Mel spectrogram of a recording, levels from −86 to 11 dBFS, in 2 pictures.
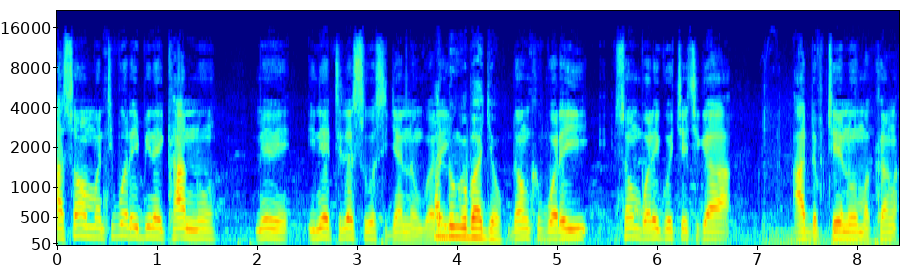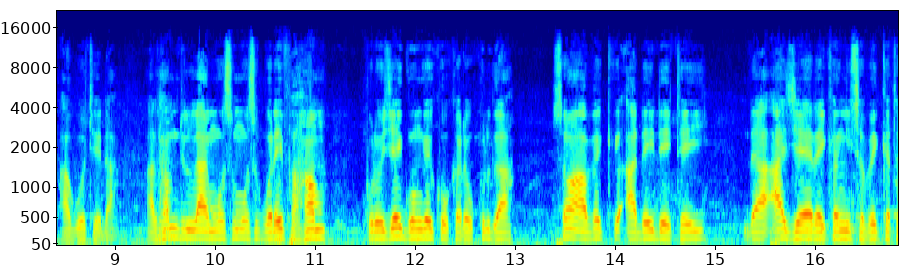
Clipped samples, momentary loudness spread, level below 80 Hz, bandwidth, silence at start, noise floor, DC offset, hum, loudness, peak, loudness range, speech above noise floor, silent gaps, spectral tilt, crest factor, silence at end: under 0.1%; 10 LU; -46 dBFS; 14.5 kHz; 0 s; -40 dBFS; under 0.1%; none; -20 LUFS; 0 dBFS; 3 LU; 21 dB; none; -6 dB/octave; 20 dB; 0 s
